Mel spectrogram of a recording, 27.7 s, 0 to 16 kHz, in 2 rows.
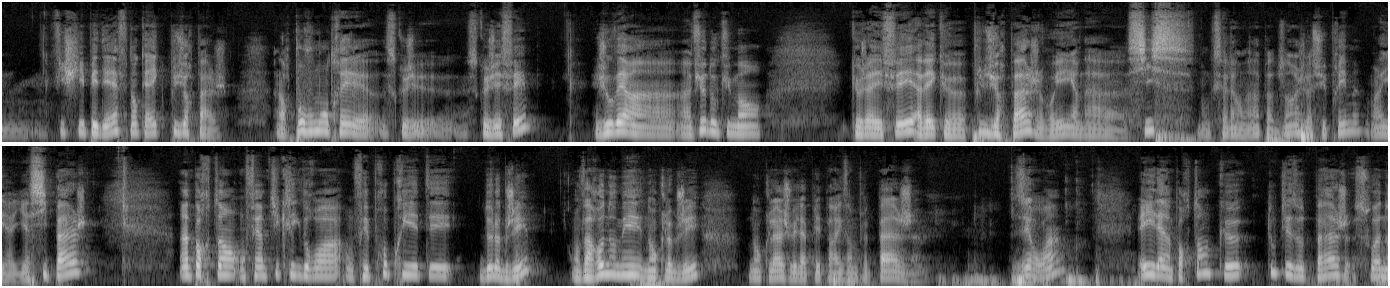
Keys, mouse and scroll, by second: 5.9 click, 6.8 click, 7.7 click, 8.6 middle click, 9.9 KP_Subtract, 10.3 middle click, 11.7 middle click, 12.2 click, 13.0 Delete, 13.6 middle click, 14.4 click, 14.6 click, 15.6 click, 16.1 right click, 18.2 click, 19.9 click, 22.1 p, 23.2 a, 23.5 g, 23.9 KP_0, 24.5 Return, 26.0 click, 27.6 ctrl+c.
